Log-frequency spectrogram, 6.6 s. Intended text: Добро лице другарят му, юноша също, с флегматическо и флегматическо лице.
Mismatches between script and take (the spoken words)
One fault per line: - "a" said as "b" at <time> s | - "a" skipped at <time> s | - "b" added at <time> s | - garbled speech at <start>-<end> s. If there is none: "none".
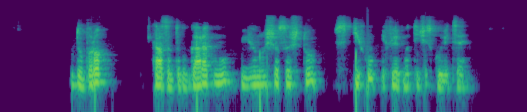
- "лице" said as "каза" at 1.9 s
- "флегматическо" said as "тихо" at 4.4 s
